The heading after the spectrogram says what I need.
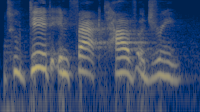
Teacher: she added the word did to emphasize the action and she added the word in fact and stressed it too to emphasize the action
